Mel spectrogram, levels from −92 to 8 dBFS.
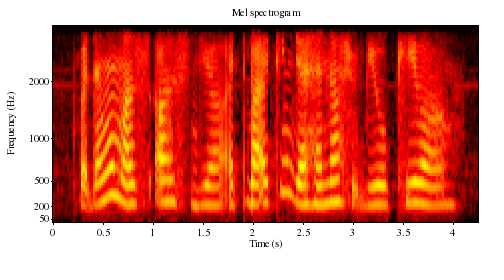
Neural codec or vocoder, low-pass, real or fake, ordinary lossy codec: none; 3.6 kHz; real; AAC, 24 kbps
